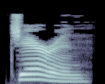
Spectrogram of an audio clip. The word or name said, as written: jeren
